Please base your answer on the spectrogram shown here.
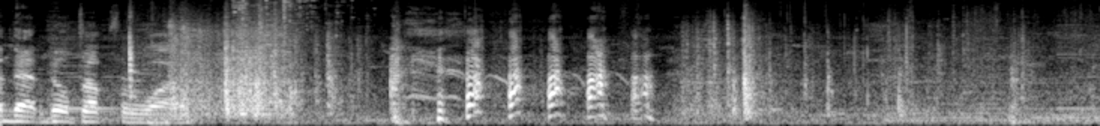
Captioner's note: glass shattering; laughing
